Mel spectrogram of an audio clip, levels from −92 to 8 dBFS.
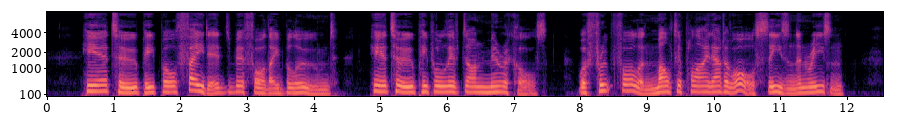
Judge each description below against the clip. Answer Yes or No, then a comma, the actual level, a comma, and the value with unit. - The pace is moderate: No, slow, 115 wpm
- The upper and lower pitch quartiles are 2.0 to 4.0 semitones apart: Yes, average, 3.3 semitones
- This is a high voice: No, medium, 140 Hz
